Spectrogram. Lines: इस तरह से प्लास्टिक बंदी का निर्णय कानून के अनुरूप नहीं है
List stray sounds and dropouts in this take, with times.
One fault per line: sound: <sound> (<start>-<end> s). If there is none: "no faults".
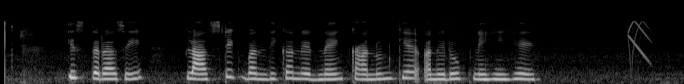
sound: chirp (6.3-6.5 s)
